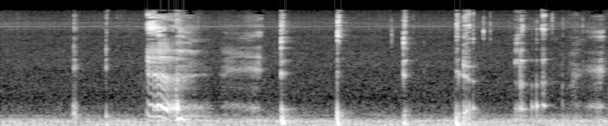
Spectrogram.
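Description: A person burps once, about one and a half seconds in, the pitch dropping as it goes. A few faint short clicks follow.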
